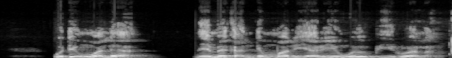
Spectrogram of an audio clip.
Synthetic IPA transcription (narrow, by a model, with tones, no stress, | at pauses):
ʊ̰˨dɪ˦ŋ˦wa˨lɪ˦a˨ | nɛː˨mɛ˦ka˨n̩˦dɪ˦m̩˦ma˦dʊ˨ja˨ɾɪ˦ŋɛ˦o˦biː˨˦ɾu˦a˨la̰˨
